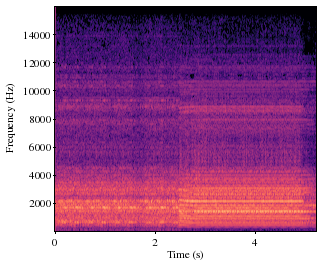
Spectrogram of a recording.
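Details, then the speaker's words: Horn from an O-scale 3-rail diesel locomotive's speaker after debris was cleared out of it. The tone is full and clean with no vibrating or cheap-speaker buzz; a normal horn sound after the fix. "Now it sounds full and complete, and there's no gosh darn vibrating noise. It sounds great."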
